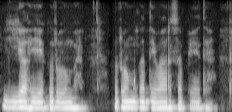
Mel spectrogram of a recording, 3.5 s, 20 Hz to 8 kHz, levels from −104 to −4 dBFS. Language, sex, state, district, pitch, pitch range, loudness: Hindi, male, Jharkhand, Palamu, 100 Hz, 100-105 Hz, -17 LUFS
